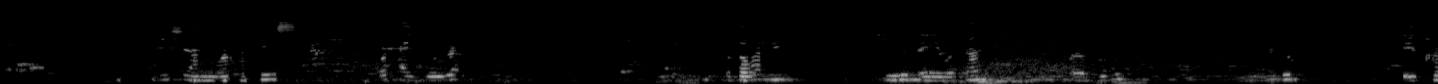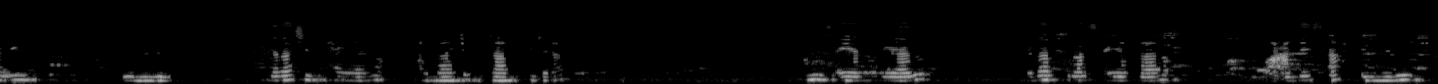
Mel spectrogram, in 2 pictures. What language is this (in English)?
Somali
